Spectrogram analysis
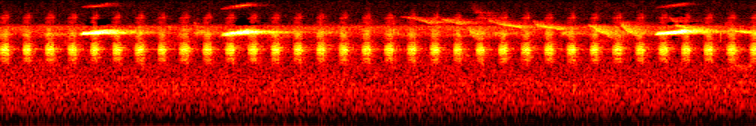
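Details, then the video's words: Steady buzzing chirps of the strawberry poison dart frog, about four to five a second, recorded at Pierella Ecological Garden. Thin, very high whistled notes from other animals cut through several times. "The Song of Blue Jeans - a Poison Dart Frog"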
